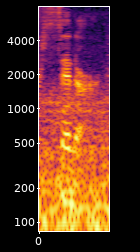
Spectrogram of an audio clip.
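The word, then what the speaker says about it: Sinor: they have their daughter, and I named her Sinner. Basically, it's spelled Sonor, like S-I-N-O-R, Saint and Sinner.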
